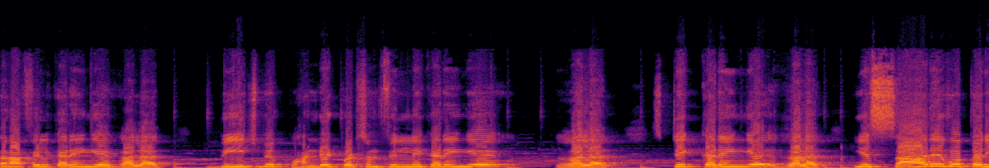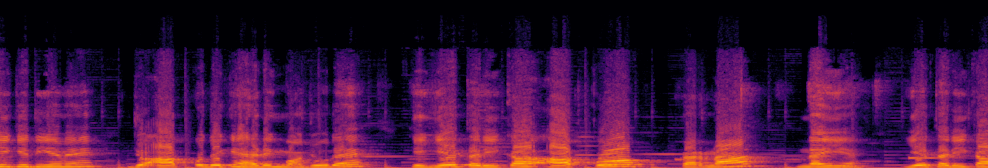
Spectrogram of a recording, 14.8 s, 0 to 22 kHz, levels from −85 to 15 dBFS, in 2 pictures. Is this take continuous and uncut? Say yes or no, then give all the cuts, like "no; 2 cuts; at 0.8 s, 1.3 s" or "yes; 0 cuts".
yes; 0 cuts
